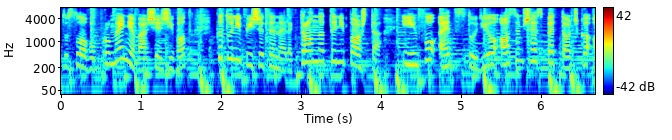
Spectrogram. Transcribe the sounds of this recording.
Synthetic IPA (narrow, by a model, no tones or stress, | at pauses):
t̪oslˠɔvopɾomɛnʲəvaʃijəʒivɔt̪kɐt̪ɔnipiʃət̪ɛnɐɛlɛk̚t̪ɾɔnːət̪ənipɔʃt̪əinfoʔɛt̪st̪ud̪ioʔɔsɛmʃɛspɛt̪ːɔt͡ʃkəʔ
